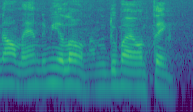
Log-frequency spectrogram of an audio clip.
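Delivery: low, soft, hushed and dismissive.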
